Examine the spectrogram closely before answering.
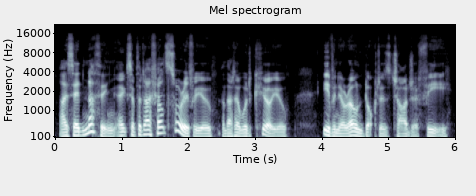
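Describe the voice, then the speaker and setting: A man's voice: on the low side, sing-song, normal speed, darkish tone, no room sound, studio quality. A man voicing a proud, suave devil in an audiobook, lecturing in a matter-of-fact, condescending way as he bargains. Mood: cool, bargaining. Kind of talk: audiobook character dialogue.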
